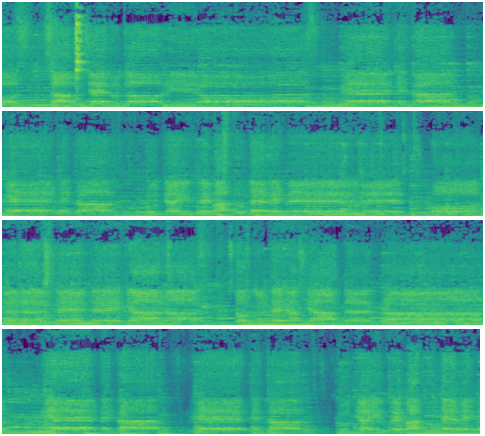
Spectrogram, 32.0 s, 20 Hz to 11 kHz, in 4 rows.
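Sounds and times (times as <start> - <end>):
male choir singing: 0.0 - 32.0.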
